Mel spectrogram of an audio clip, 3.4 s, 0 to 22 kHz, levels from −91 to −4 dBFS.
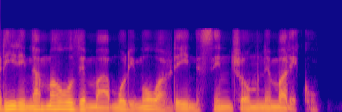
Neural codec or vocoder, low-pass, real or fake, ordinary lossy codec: codec, 16 kHz, about 1 kbps, DyCAST, with the encoder's durations; 7.2 kHz; fake; none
